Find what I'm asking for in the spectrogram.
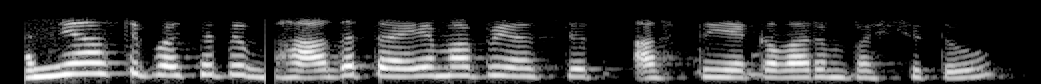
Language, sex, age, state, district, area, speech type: Sanskrit, female, 30-45, Andhra Pradesh, East Godavari, rural, conversation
